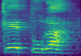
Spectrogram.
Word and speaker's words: Keturah: Entonces, para ese hijo único, y luego él tuvo 4 hijos más cuando murió Sara, que se llamó Ketura, que se pronuncia en hebreo Keturah, que tuvo los últimos 4 hijos.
